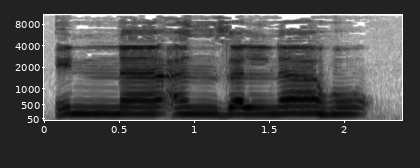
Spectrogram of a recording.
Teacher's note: إذا كان منفصلا نقول جائز، فيجوز أن نمده 4 حركات، ويجوز 2 حركات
